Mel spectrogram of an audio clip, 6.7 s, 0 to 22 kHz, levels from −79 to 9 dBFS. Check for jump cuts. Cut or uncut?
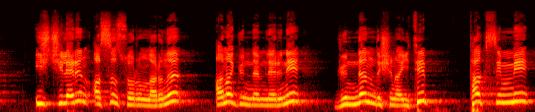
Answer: uncut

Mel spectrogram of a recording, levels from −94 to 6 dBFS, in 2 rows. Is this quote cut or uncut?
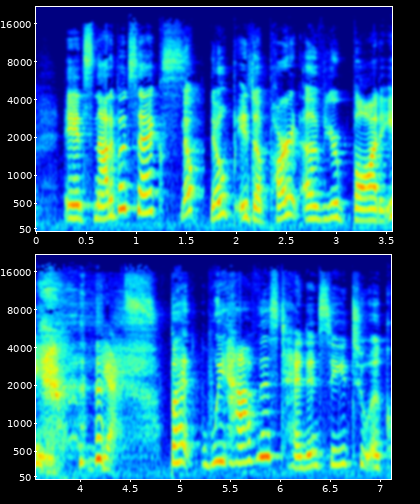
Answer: cut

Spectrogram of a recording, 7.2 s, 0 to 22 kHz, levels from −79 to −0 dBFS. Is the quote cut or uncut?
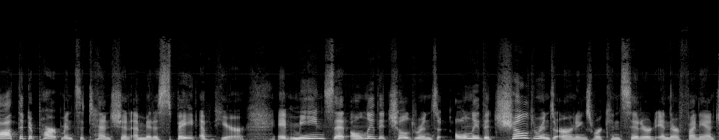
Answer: cut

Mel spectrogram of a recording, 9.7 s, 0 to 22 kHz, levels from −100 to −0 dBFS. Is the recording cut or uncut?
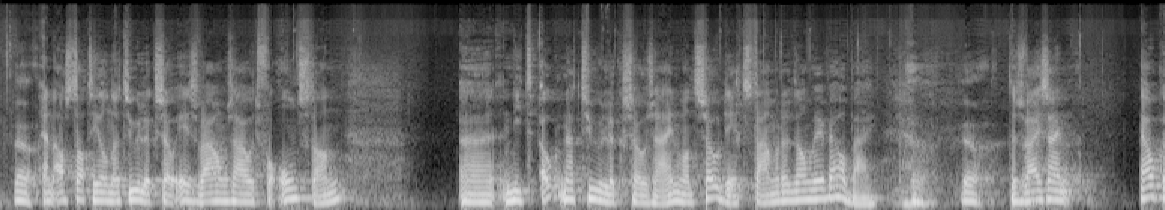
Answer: uncut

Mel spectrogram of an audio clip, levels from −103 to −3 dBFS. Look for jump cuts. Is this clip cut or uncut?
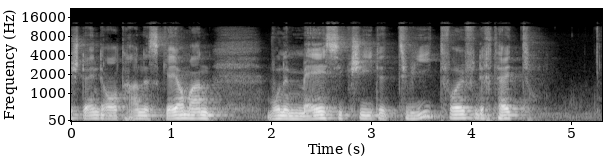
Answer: uncut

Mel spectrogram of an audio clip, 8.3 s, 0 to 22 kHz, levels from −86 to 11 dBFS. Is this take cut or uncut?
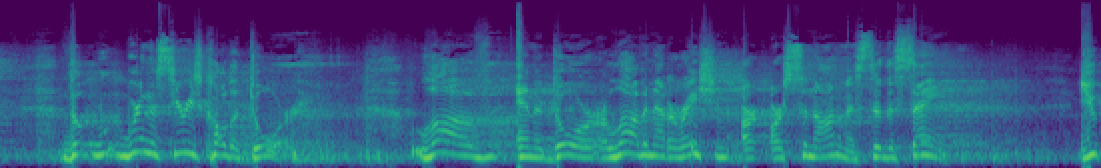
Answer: uncut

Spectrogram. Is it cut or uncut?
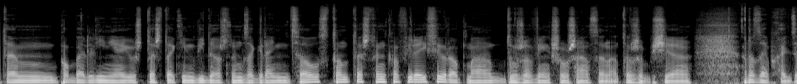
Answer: uncut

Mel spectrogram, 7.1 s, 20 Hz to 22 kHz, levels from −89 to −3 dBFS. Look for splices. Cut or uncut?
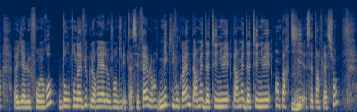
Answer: cut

